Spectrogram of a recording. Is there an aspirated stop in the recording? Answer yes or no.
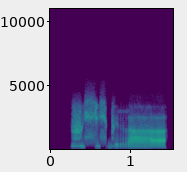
no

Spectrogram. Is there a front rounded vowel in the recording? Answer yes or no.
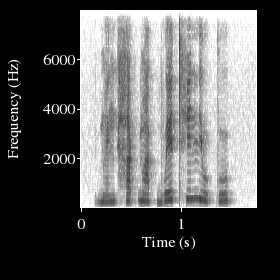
no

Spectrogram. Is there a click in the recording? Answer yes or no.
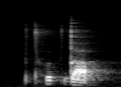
no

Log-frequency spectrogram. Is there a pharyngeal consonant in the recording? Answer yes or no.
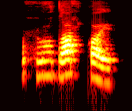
yes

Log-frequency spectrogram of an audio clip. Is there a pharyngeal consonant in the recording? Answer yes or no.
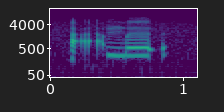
no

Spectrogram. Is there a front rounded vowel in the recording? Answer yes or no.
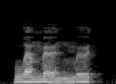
yes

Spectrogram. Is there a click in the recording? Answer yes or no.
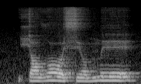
no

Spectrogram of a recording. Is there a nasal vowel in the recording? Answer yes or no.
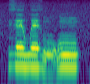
yes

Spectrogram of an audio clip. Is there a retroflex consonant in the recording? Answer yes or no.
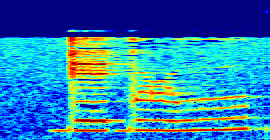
yes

